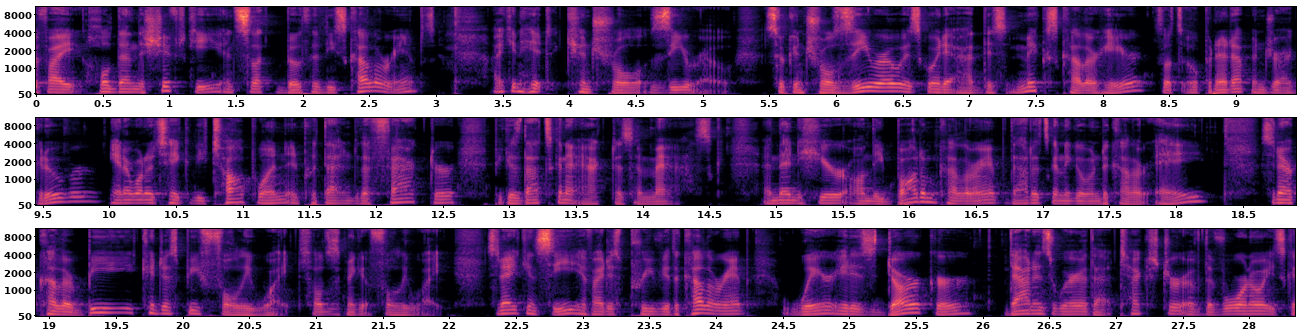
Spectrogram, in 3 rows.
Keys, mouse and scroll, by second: 0.3 click, 1.2 shift+click, 5.4 ctrl+0, 7.1 click, 8.2 click, 8.6 click, 9.4 middle click, 10.3 click, 11.4-12.1 drag, 12.5 click, 14.4 middle click, 15.7 click, 17.1-18.0 drag, 18.7 click, 21.6 shift+middle click, 22.4 middle drag, 23.2 ctrl+shift+click, 25.8 ctrl+shift+click, 27.3 middle click.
